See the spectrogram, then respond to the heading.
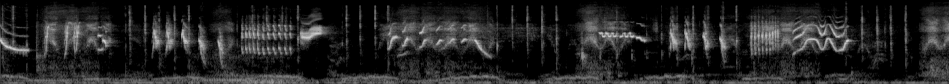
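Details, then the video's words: Varied song of an Asian pied starling, with harsh chattering phrases, clicks and wavering whistled notes in separate bursts, while low, rhythmic cooing continues quietly behind. "BURUNG JALAK LANGSUNG BUNYI SEMUA,, STARLING"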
